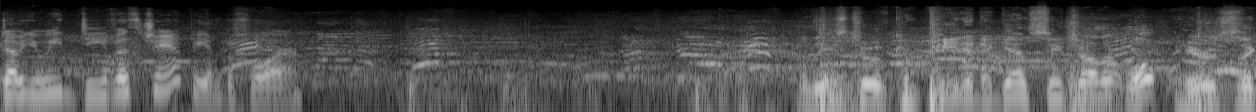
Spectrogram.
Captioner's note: crowd chatter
